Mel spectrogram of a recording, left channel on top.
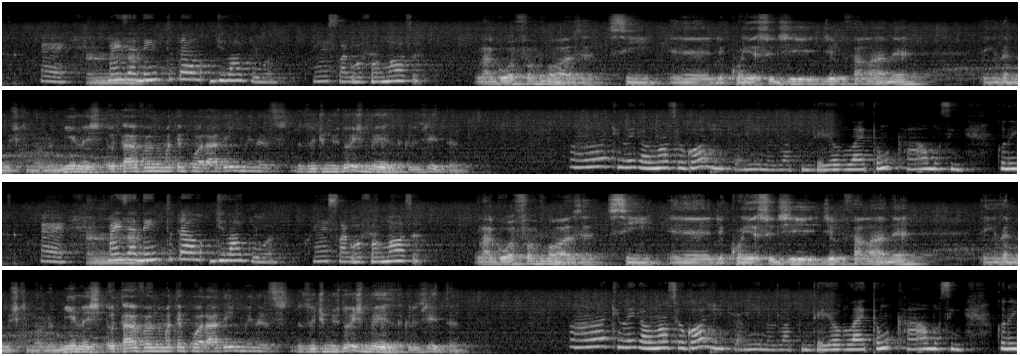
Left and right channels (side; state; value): both; normal; correlation 0.78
